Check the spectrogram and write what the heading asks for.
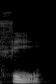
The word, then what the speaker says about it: Phi: back raised his hand that's the number fee he pronounced it fee nice job stetner Langdon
